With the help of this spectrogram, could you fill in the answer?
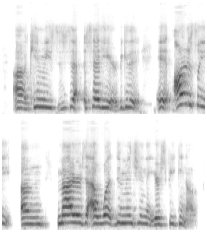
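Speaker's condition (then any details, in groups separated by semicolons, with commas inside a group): Cerebral palsy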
